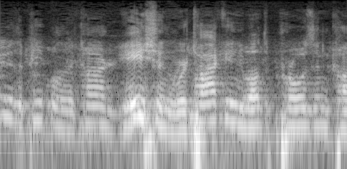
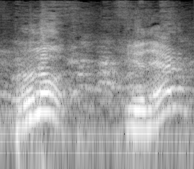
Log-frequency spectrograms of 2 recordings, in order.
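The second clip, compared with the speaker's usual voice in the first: put-on much louder high Italian-accented call; calling into phone; 6 semitones higher, 7 dB louder than usual. Dad yelling into the phone, loud Italian accent. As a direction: shout down the line for Bruno. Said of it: "voicemail on my phone that says".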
